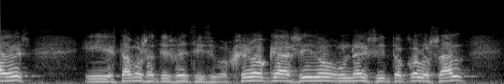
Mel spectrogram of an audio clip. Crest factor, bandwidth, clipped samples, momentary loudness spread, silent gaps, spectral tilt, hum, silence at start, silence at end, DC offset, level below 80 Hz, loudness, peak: 14 dB; 6 kHz; under 0.1%; 12 LU; none; -9.5 dB/octave; none; 0 s; 0.1 s; under 0.1%; -42 dBFS; -19 LUFS; -6 dBFS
